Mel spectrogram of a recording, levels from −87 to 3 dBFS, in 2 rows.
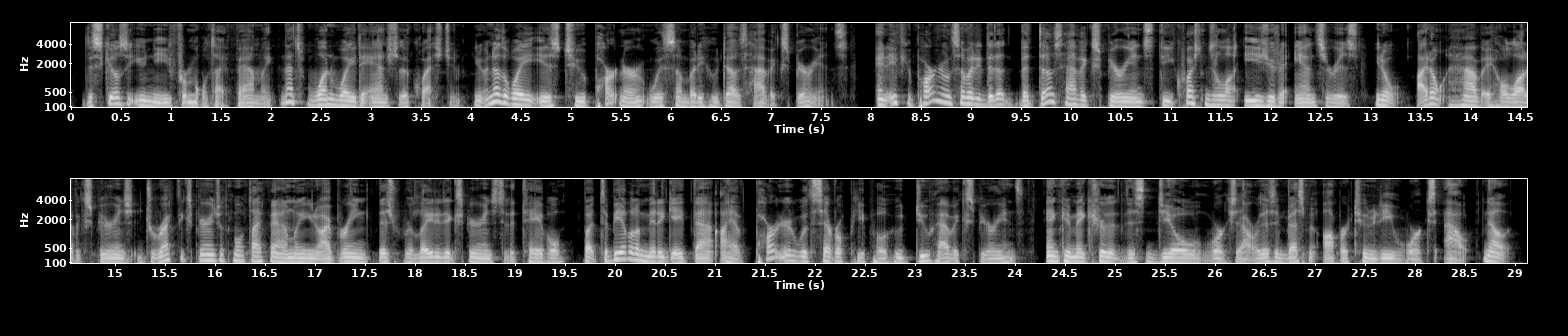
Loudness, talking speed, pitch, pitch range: -19 LUFS, 215 wpm, 110 Hz, 100-125 Hz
